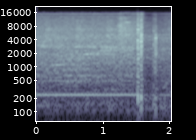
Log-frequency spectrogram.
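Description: Heavy dumbbells dropped onto the gym floor from an incline bench press: two heavy thuds about a second and a half in, a quarter second apart, over a steady background hum. It is an unsafe way to put dumbbells down.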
